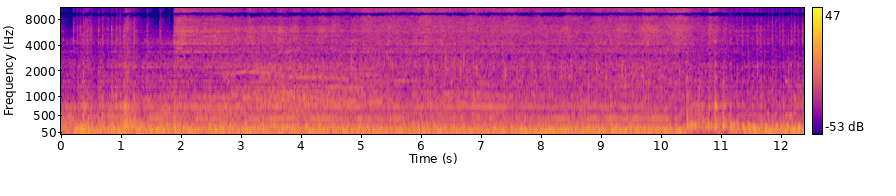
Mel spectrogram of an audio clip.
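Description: Live rock band playing loudly: drum kit, electric guitars, bass and keyboard. The low end drops out for about a second near the end, then the full band comes back in.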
